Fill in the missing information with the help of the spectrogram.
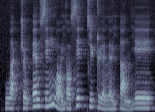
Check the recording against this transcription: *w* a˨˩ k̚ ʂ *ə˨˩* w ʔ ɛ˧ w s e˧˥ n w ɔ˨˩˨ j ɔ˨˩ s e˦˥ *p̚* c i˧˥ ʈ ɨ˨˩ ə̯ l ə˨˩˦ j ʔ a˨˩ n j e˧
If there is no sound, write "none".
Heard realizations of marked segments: w, ə˨˩, t̚

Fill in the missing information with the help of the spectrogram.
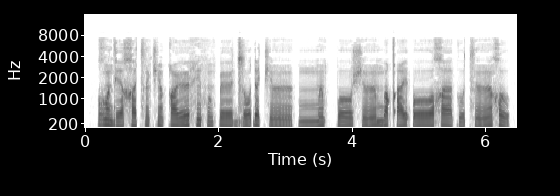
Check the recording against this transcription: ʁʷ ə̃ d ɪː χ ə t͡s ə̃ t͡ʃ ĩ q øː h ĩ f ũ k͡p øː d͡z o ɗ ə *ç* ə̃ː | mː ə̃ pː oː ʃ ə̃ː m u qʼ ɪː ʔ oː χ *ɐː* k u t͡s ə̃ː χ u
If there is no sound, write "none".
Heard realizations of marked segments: t͡ʃ, ɐː

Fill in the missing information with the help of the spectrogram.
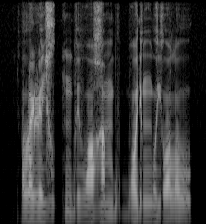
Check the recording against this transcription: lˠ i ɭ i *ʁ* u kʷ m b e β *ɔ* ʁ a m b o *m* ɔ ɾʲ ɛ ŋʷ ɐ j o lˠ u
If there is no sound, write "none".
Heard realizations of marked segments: ɣ, ɔ, b

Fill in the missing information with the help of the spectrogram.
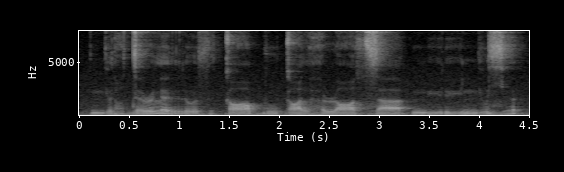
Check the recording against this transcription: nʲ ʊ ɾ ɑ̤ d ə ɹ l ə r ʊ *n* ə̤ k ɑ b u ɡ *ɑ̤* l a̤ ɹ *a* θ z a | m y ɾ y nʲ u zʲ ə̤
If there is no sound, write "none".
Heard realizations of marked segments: θ, ɑ, ɑ

